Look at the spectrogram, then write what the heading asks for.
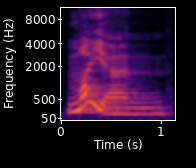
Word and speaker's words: Moyen: So they have the same sound, oi, as in the English word boy. Moyen.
